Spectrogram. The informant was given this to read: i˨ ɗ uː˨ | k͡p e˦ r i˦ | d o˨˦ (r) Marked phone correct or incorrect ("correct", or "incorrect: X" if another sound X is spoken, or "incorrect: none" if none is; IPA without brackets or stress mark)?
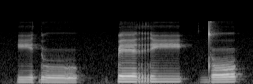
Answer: incorrect: none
